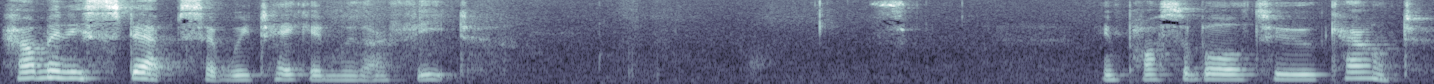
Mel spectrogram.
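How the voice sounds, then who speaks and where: A woman teacher leading a guided body scan meditation, speaking in gentle, reflective, unhurried instructions with long pauses. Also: lowish voice.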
